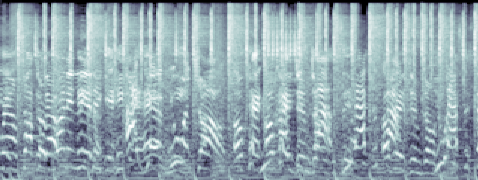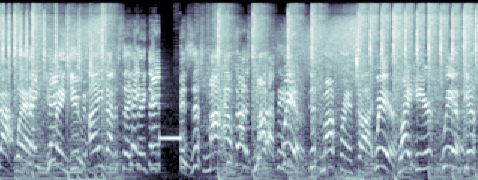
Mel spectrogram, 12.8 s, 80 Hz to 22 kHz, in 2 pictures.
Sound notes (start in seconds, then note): 8.4 beep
